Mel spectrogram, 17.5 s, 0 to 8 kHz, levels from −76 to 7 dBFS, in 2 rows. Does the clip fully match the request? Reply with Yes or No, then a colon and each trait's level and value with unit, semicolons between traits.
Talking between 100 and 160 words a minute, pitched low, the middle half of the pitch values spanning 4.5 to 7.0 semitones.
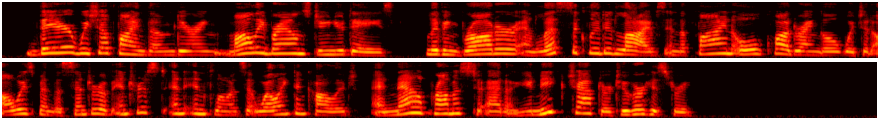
No: average, 155 wpm; high, 235 Hz; average, 5.2 semitones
